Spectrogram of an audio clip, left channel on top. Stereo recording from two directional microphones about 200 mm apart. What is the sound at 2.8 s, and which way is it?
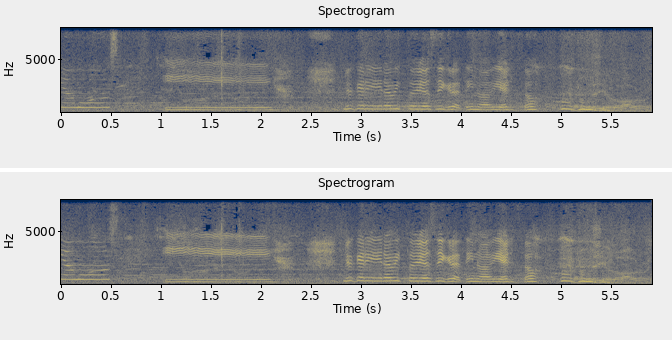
A woman's voice, 25° right (ahead or behind).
